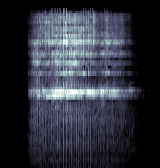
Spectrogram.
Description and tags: spinning j&b bottle
Spinning Glass bottle on wood.
spinning, turning, twisting, OWI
